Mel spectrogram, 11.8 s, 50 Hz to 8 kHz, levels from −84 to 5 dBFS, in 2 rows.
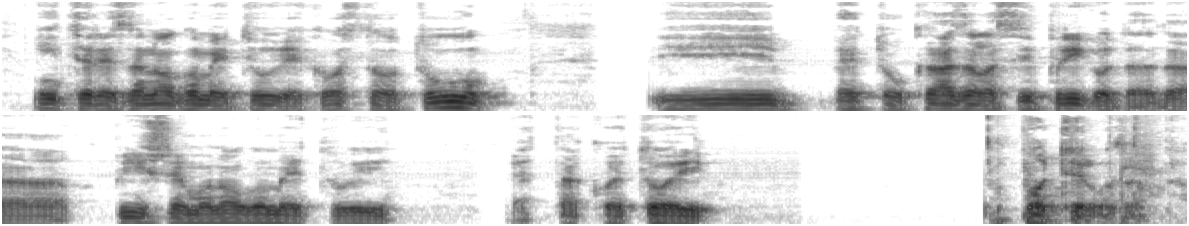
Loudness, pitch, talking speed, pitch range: -20 LUFS, 90 Hz, 120 wpm, 80-95 Hz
